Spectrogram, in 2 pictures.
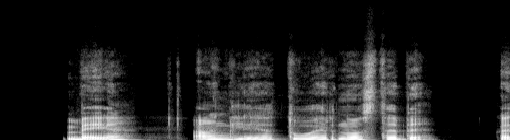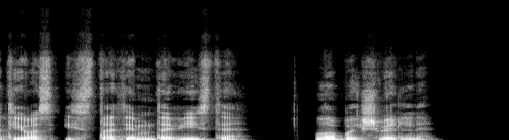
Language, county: Lithuanian, Vilnius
